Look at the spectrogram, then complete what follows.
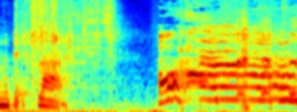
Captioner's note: foil crinkles; laughs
